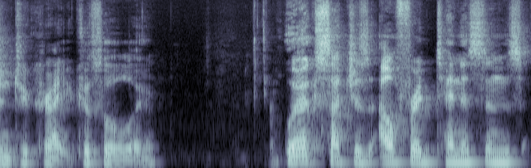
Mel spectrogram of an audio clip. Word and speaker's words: Cthulhu: th yeah oh yeah the trouble is it's a language that is not meant to be spoken by humans so the correct way to say it is is impossible we don't have the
